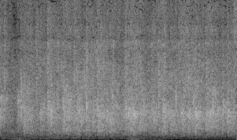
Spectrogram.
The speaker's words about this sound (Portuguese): Pode aplaudir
